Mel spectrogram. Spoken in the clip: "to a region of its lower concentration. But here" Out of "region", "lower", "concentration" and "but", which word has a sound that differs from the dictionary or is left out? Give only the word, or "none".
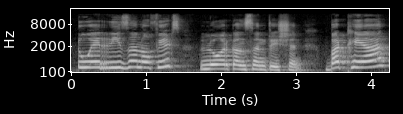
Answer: region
